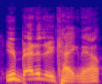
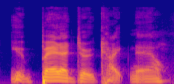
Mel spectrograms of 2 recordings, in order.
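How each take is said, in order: First: It is said in the speaker's natural voice. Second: It is said in a put-on imitation accent.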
